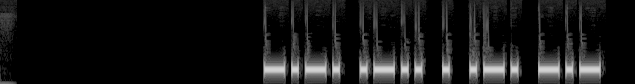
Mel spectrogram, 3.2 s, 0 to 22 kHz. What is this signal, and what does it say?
Morse code, heard as a keyed tone, about 34 wpm, 700 Hz. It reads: CLERK
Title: Five Letter Words - 35wpm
